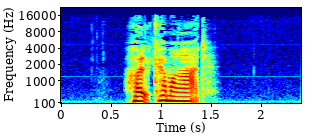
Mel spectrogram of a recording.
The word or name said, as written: HOLDKAMMERATEN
